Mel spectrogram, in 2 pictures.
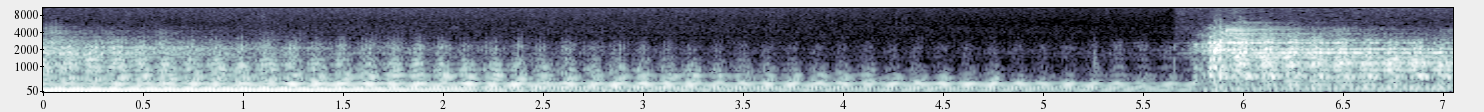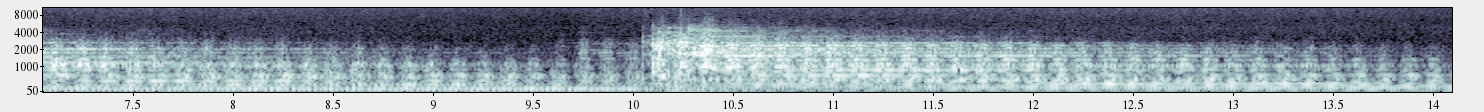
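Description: Slow ambient meditation music: held, effects-treated chords with a quick, even pulsing shimmer, each fading slowly. A new chord sounds about 6 seconds in and another about 10 seconds in.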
